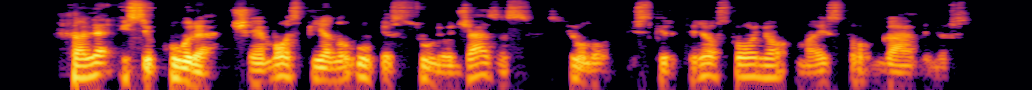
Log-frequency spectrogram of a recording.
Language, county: Lithuanian, Marijampolė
